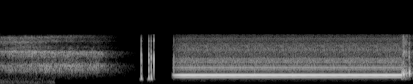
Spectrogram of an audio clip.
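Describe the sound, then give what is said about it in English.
After a caller hangs up, a hiss of line static fades away, two quick clicks follow, and then a loud, steady telephone dial tone drones on without a break to the end, with no voices. “that would explain the raspiness to the voice as well as the abrupt end to the call”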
